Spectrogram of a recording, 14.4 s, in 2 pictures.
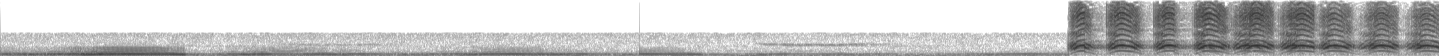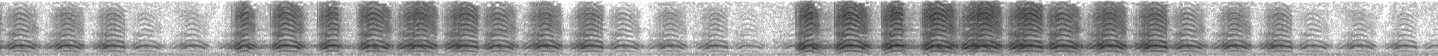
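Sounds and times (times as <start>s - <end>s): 
crow cawing in harsh repeated notes: 5.4s - 14.3s.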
